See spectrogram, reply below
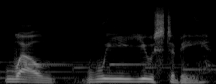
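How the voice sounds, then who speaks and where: A man's voice: medium pitch, slow pace, creaky, faint music behind. A man playing a proud, easily exasperated young man in a video game, theatrical and flustered. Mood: awkward, apologetic. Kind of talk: video game character acting.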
